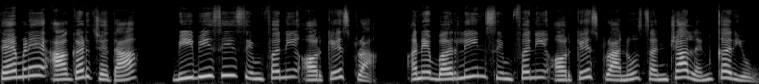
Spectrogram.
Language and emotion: Gujarati, neutral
